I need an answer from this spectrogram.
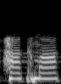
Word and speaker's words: Hockomock: Hockomock. Okay, thank you very much for the pronunciation.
